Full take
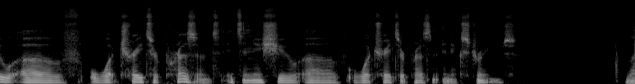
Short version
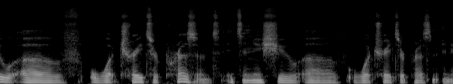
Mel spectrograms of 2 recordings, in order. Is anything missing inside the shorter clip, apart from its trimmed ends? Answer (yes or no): no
